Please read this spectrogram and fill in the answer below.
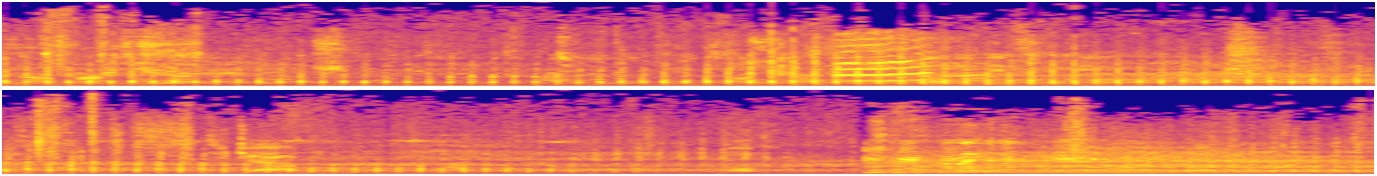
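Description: Helicopter rotor beating at about five pulses a second and fading away about six seconds in, with people's voices and a steady low hum underneath.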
